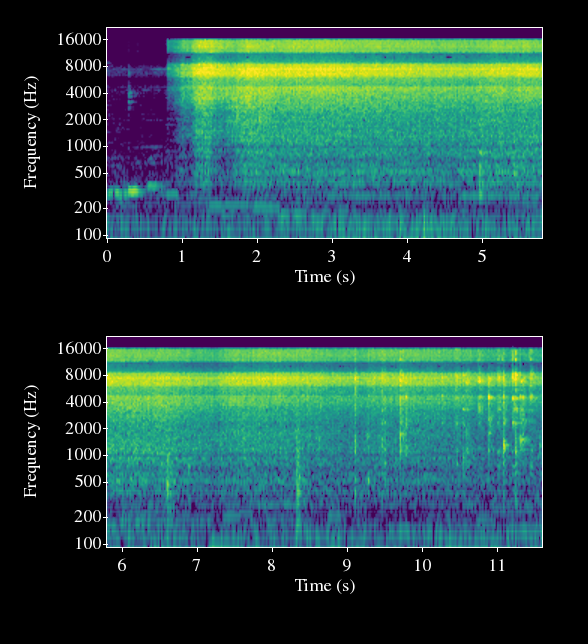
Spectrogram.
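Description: Wet onion-tomato masala paste going into hot oil tempered with cumin, mustard seeds and curry leaves in a metal kadai: a loud sizzle starts suddenly about a second in and carries on steadily, easing a little. Near the end come clinks and scrapes of a steel ladle against the pan and bowl as the paste is stirred in.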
